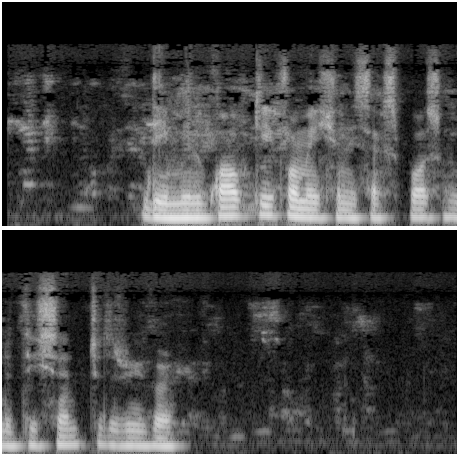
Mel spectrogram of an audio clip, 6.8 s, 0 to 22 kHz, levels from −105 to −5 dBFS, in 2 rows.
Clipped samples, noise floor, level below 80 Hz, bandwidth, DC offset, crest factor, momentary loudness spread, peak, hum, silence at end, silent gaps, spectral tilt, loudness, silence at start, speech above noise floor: under 0.1%; -67 dBFS; -44 dBFS; 11 kHz; under 0.1%; 20 dB; 12 LU; -6 dBFS; none; 1.45 s; none; -6 dB/octave; -25 LUFS; 0.1 s; 43 dB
